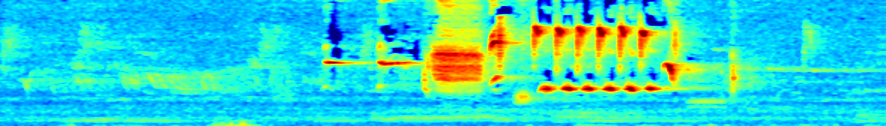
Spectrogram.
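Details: Sparrow singing beside Aptos Creek during a walk: scattered high thin notes, then a buzzy burst and a rapid, evenly spaced run of about six bright whistled notes, ending in a short buzz, over a low steady rumble of background noise.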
